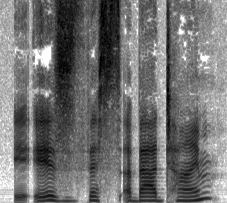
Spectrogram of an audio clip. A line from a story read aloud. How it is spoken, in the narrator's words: Despite his tears, laughed joyfully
